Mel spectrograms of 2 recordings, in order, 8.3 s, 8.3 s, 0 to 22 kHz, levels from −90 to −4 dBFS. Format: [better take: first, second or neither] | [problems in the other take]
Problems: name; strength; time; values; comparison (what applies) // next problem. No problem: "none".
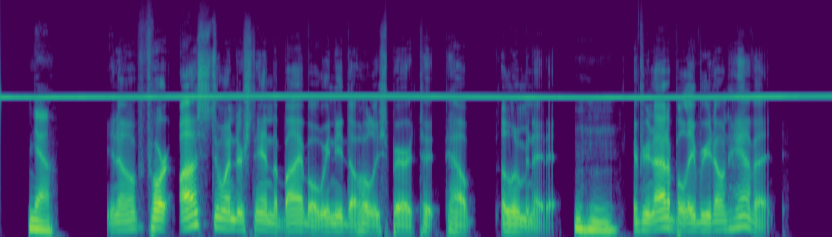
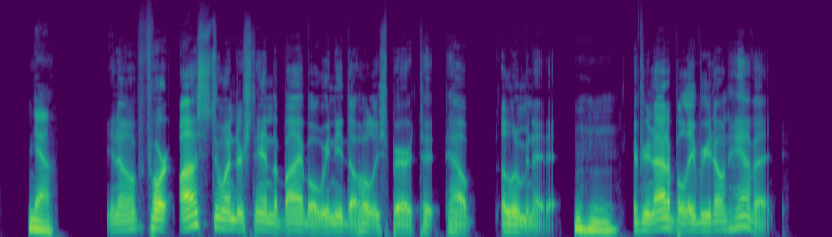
second | high-pitched whine; loud; throughout; 5 kHz, 6 dB below the speech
